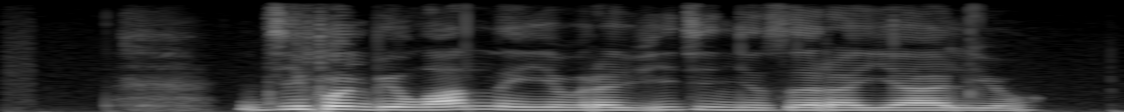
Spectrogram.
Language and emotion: Russian, positive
